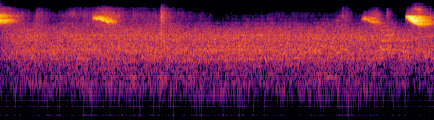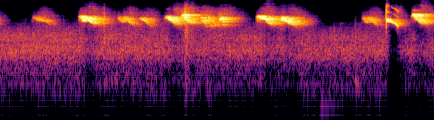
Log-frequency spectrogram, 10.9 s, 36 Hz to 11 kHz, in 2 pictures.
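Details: Captive oriental white-eye kept as a hobby songbird, recorded 19 September 2022: high thin chirped notes start sparse, then come in quick bursts from the middle onward over a steady background hum.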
